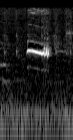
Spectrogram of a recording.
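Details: A male thick-billed white-eye, described as a frequent singer, utters one drawn-out level whistle ending in a brief flourish, set against soft background hum.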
